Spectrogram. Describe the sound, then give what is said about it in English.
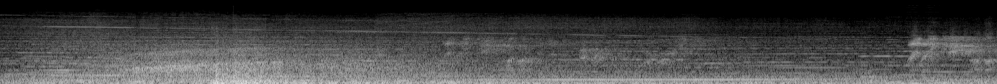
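A shuttlecraft landing in a starship's shuttle bay gives a continuous, dense engine roar and rumble that swells briefly early on, then holds steady, with thin high whines running through it. “the Enterprise shuttle bay. Scotty is watching their approach from a monitor. Ready for landing maneuver.”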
